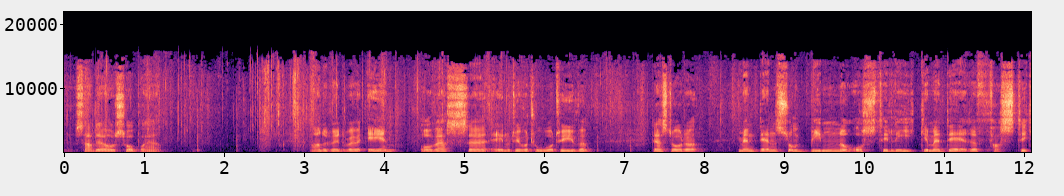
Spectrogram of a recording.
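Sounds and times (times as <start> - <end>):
thin pages rustling: 0.0 - 7.4.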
